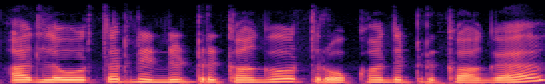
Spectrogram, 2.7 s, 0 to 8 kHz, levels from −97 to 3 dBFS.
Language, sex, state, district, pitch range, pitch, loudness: Tamil, female, Tamil Nadu, Nilgiris, 210-235 Hz, 215 Hz, -16 LUFS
